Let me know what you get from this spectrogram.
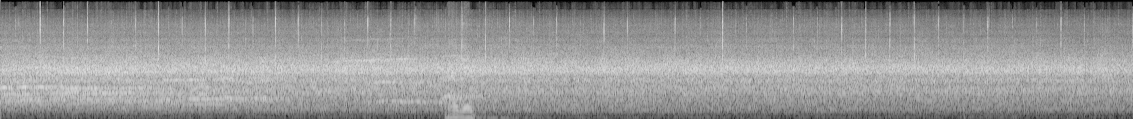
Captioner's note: applause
